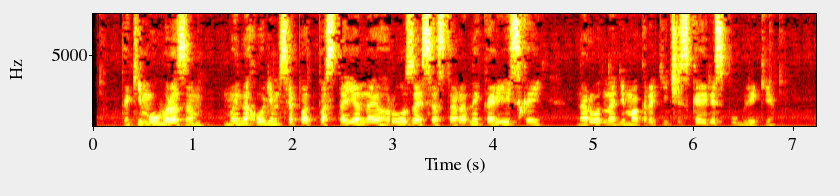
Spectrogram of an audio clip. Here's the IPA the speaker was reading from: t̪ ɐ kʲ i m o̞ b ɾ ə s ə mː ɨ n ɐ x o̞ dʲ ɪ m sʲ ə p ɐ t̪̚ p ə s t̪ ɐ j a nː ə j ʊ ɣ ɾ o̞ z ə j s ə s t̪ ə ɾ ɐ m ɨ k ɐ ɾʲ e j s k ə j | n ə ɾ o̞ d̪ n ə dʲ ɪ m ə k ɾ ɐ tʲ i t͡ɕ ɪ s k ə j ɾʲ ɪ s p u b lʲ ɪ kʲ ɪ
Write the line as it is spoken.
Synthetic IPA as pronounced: t̪ ɐ kʲ i m o̞ b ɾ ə z ə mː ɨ n ɐ x o̞ dʲ ɪ m sʲ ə p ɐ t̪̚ p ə s t̪ ɐ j a nː ə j ʊ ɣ ɾ o̞ z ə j s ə s t̪ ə ɾ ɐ n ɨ k ɐ ɾʲ e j s k ə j | n ɐ ɾ o̞ d̪ n ə dʲ ɪ m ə k ɾ ɐ tʲ i t͡ɕ ɪ s k ə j ɾʲ ɪ s p u b lʲ ɪ kʲ ɪ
